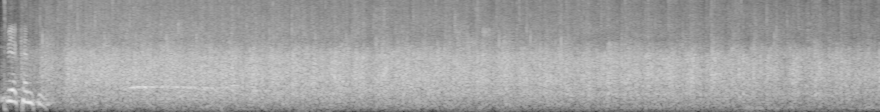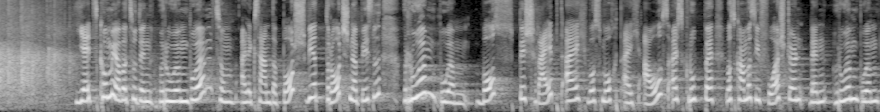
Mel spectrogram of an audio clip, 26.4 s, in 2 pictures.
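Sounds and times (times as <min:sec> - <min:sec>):
applause: 0:00.0 - 0:14.4
speech: 0:00.1 - 0:00.8, 0:14.4 - 0:26.3.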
